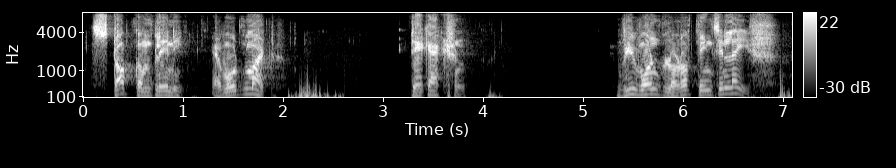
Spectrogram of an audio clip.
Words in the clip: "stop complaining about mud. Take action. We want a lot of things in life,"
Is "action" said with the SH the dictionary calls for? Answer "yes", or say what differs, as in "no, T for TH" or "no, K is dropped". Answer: yes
